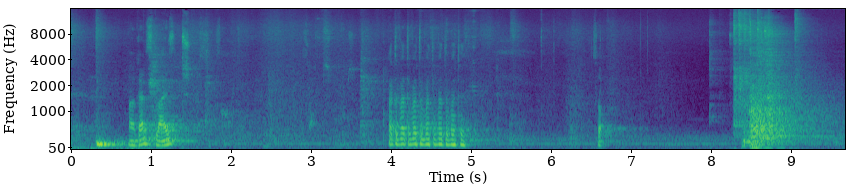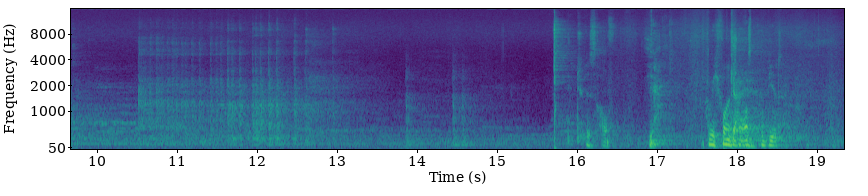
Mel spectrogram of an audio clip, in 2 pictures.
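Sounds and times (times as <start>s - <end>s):
speech: 0.7s - 1.6s, 4.0s - 5.2s, 17.7s - 18.7s
door creaks: 8.2s - 13.2s.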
